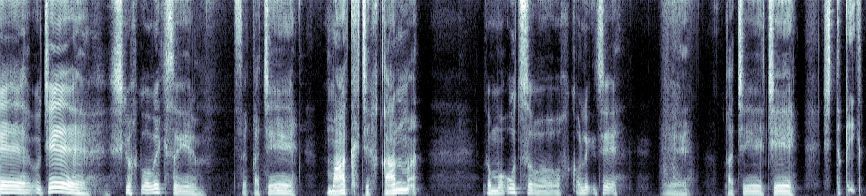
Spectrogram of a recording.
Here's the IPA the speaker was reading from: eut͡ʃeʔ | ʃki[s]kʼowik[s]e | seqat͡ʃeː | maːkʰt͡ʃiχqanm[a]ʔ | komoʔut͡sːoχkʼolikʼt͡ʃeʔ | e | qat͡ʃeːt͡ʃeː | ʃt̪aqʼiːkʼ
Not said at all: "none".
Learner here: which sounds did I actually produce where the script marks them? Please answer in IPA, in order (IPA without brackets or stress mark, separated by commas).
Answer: χ, s, a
